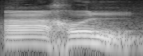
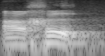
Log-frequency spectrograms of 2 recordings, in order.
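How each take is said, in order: First: The word ends with an added '-un' sound. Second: The word ends bare, without the '-un' sound.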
